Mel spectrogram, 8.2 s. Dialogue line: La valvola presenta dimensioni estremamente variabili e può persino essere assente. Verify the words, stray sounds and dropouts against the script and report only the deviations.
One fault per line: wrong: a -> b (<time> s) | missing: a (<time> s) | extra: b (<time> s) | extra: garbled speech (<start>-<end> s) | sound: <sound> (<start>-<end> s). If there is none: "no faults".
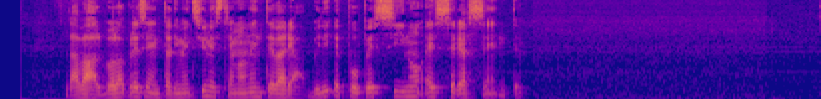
no faults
